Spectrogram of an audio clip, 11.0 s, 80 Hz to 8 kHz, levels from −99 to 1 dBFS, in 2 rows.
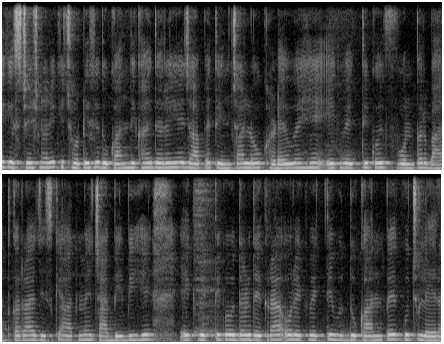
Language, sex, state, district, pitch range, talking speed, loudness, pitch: Hindi, female, Jharkhand, Jamtara, 200-220 Hz, 230 wpm, -30 LUFS, 210 Hz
